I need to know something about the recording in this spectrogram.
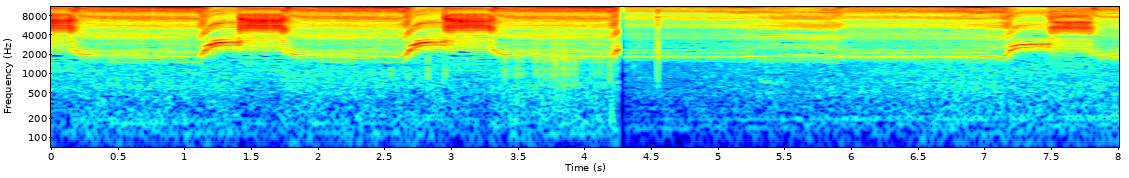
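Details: Cicada in a village garden at Cibening, Bungursari: a shrill buzzing drone with two loud pulsing surges, then an abrupt cut and a quieter, steadier whine before one more brief surge.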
